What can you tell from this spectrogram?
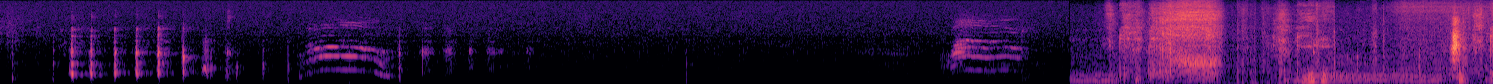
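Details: Domestic cat from a funny compilation: a quick series of short chirping calls, then a longer arched meow, a pause, another meow near ten seconds, and finally loud rustling noise.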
